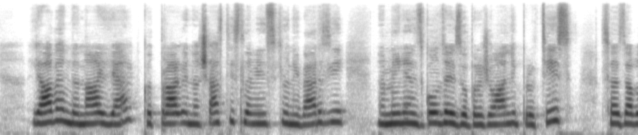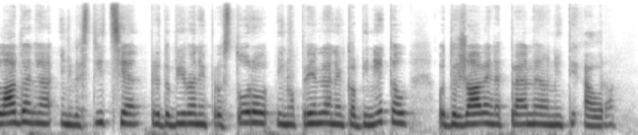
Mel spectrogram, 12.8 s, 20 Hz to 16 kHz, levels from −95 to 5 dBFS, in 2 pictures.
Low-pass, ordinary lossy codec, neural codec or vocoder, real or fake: 14.4 kHz; AAC, 64 kbps; codec, 44.1 kHz, 2.6 kbps, DAC; fake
